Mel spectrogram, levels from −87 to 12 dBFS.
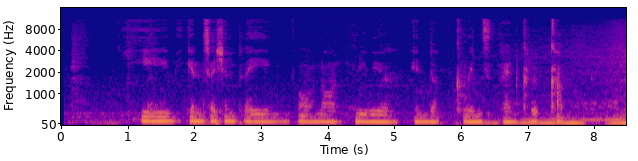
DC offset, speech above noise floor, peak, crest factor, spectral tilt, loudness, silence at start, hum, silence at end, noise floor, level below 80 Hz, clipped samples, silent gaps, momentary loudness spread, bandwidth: under 0.1%; 28 dB; -10 dBFS; 14 dB; -7 dB/octave; -25 LUFS; 0.15 s; none; 0 s; -51 dBFS; -36 dBFS; under 0.1%; none; 9 LU; 11.5 kHz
